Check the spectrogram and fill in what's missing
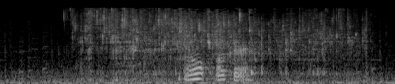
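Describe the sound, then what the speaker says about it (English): Water poured into a small bowl for a beginner's sourdough loaf, a steady splashing stream that swells briefly in the middle, with a person murmuring quietly nearby. "now after I add the starter, I'm gonna add in all the water"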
